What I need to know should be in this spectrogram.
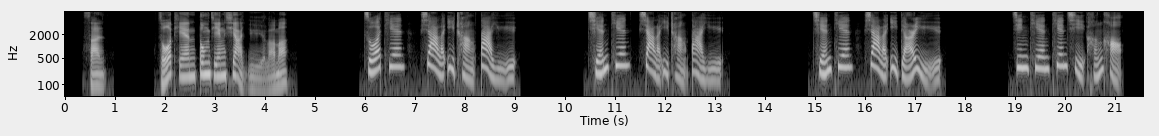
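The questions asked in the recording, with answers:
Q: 昨天东京下雨了吗?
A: A: 昨天下了一场大雨。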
